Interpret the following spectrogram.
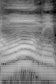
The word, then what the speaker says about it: homem: Resultado, até a existência do H na palavra homem, por exemplo, é uma contradição do acordo.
